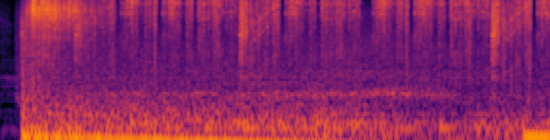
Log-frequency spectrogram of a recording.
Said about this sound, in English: And that's when the explosion and light show begins.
